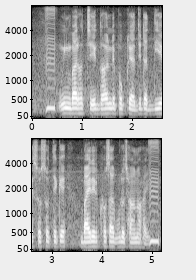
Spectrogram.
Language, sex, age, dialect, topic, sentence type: Bengali, male, 18-24, Standard Colloquial, agriculture, statement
